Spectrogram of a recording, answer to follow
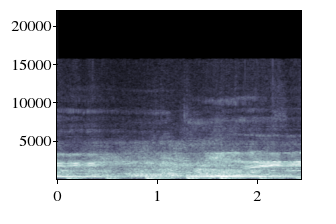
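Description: Experimental live sound performance: a held, wavering tone with vibrato over a steady low pulse of about four beats a second.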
